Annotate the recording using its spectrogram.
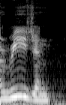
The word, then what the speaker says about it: region: この region は region の二分節です。最初の RE は、れではなくて、 re と発音します。 re ですね。で、 gion は、 john、 j o です。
